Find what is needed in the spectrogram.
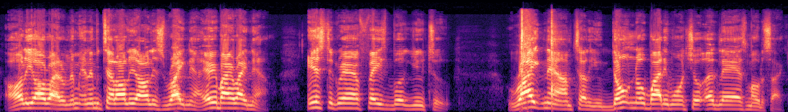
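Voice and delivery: loud announcement to everyone; calling out. Real, not acted. Leader calling out to Instagram, Facebook and YouTube viewers, loud. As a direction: raise your voice to address the whole crowd.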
